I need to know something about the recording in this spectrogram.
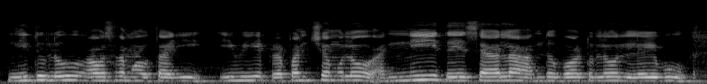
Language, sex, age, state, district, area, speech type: Telugu, male, 30-45, Andhra Pradesh, Kadapa, rural, spontaneous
